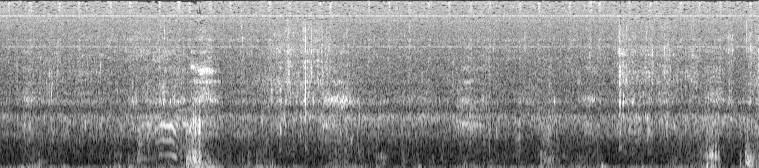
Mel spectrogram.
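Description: Faint paddle strokes and water sloshing against the board, with a soft thump from a stroke about two seconds in.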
